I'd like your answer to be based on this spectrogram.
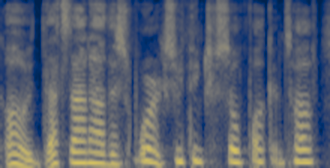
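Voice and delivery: high-pitched mocking retort, retold; mock-belligerent put-down; taunting cop. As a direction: imitate a cop talking down to someone. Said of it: "he just talks shit to me".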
